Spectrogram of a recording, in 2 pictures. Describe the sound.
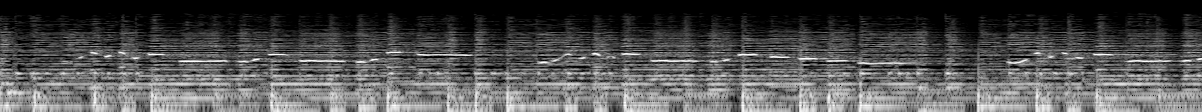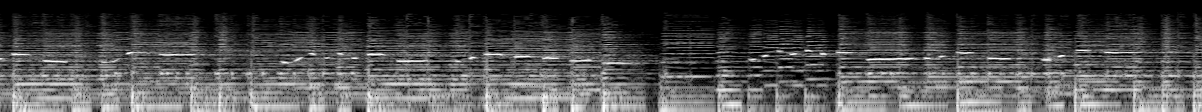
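Whistling carries a high melodic line over a lively song with steady rhythmic backing, staying loud and continuous throughout with only a brief dip near the end.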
